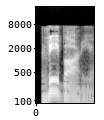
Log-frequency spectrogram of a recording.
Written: viborg

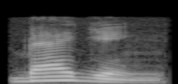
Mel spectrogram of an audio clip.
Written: bagging

